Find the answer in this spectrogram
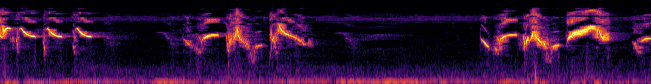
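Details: Black-throated canary in full song, quick bursts of high chirping and whistled syllables separated by a quiet gap of about two seconds.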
